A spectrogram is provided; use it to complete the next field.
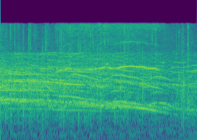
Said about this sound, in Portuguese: Cadê os aplausos aí, rapaz? Criancinhas gritando novamente.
